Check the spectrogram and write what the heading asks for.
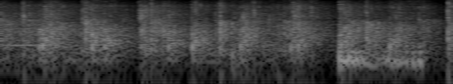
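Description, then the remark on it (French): A church audience at a Sunday morning service breaks into applause for those following online, a dense, steady patter of many hands clapping together in surging bursts for a couple of seconds, with no voices over it. “Et j'ai une pensée et j'aimerais qu'on puisse ici même applaudir tous ceux qui nous suivent sur Internet, qui puissent vous entendre là où vous êtes.”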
